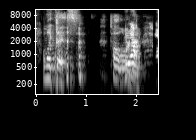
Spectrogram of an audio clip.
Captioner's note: laughs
